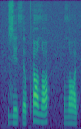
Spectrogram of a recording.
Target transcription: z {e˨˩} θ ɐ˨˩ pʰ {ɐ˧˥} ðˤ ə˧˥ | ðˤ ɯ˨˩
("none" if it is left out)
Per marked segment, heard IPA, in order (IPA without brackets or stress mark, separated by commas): e˨˩, ɐ˥˧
